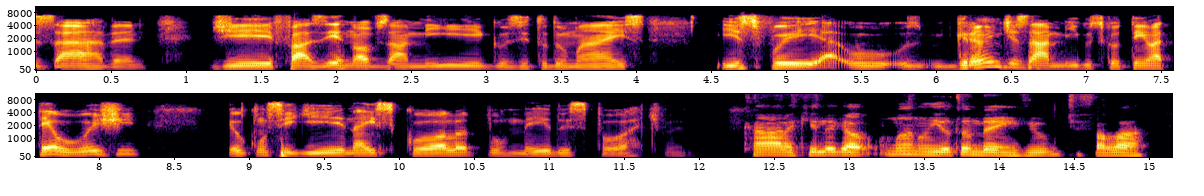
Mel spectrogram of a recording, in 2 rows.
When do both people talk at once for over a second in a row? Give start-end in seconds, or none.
none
